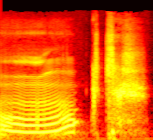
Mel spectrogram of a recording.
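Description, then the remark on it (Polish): A single voice imitates a closing door: a drawn-out, wavering creak followed by two short, breathy bursts standing in for the latch and thud. Fairly loud. “To był dźwięk zamykanej drzwi.”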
